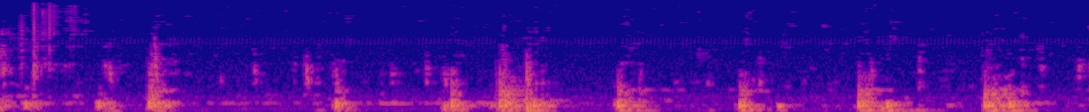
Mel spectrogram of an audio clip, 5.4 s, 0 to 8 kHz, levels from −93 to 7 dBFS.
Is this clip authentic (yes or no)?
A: yes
